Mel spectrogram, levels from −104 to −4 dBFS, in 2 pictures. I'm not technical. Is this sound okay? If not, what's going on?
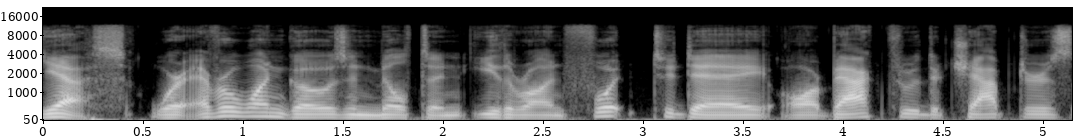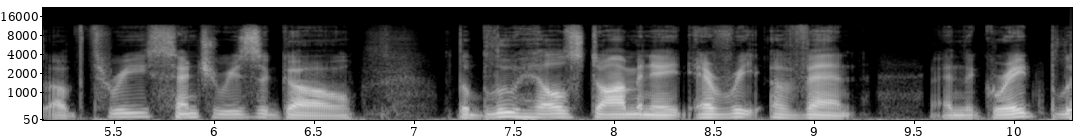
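Yes, no faults heard.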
